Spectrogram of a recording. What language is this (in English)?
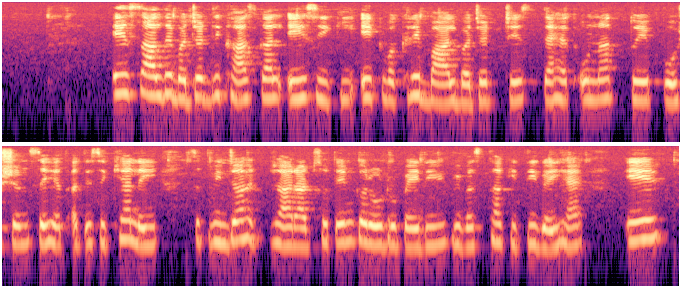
Punjabi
